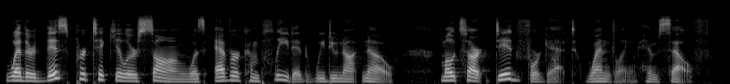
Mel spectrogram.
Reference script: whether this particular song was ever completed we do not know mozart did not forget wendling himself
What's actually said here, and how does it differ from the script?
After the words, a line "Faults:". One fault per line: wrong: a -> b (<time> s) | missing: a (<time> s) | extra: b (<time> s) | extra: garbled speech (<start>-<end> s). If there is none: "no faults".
whether this particular song was ever completed we do not know mozart did forget wendling himself
Faults:
missing: not (5.2 s)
